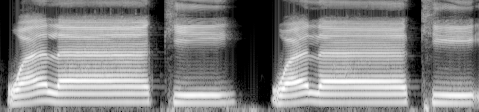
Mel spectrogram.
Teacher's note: Tapi tetap kadar yang sempurna dari kaf itu tidak berlebihan nafasnya. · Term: percikan nafas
